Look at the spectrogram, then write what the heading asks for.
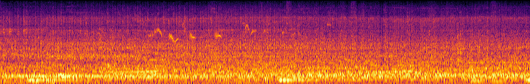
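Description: Automated side-loader garbage truck's engine running steadily as its hydraulic arm lifts and tips a wheeled trash cart.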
